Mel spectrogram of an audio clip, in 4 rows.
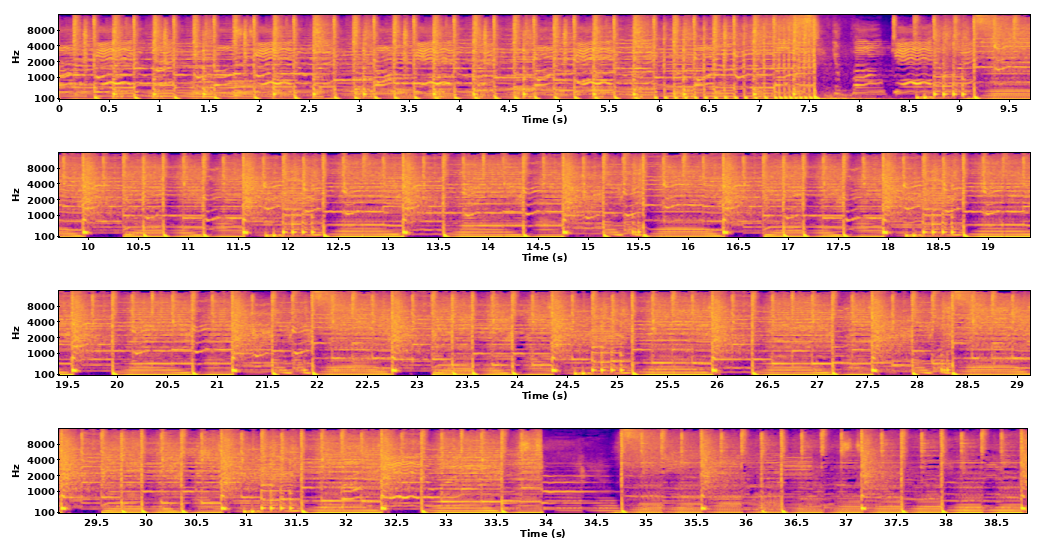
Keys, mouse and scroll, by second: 1.9-2.3 scroll up 1, 2.9-4.7 scroll up 1, 4.7 click, 11.2 Return, 13.3 ctrl+a, 15.1 click, 16.5 ctrl+d, 17.6 click, 18.2 Delete, 19.3 click, 29.1 click, 29.2 right click, 29.8 click, 30.5 right click, 30.8 click, 34.8 click, 35.4 scroll down 1, 36.4 click, 38.5-38.8 typing.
